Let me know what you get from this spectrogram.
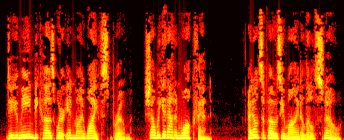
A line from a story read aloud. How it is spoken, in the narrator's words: She laughed again, more gently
